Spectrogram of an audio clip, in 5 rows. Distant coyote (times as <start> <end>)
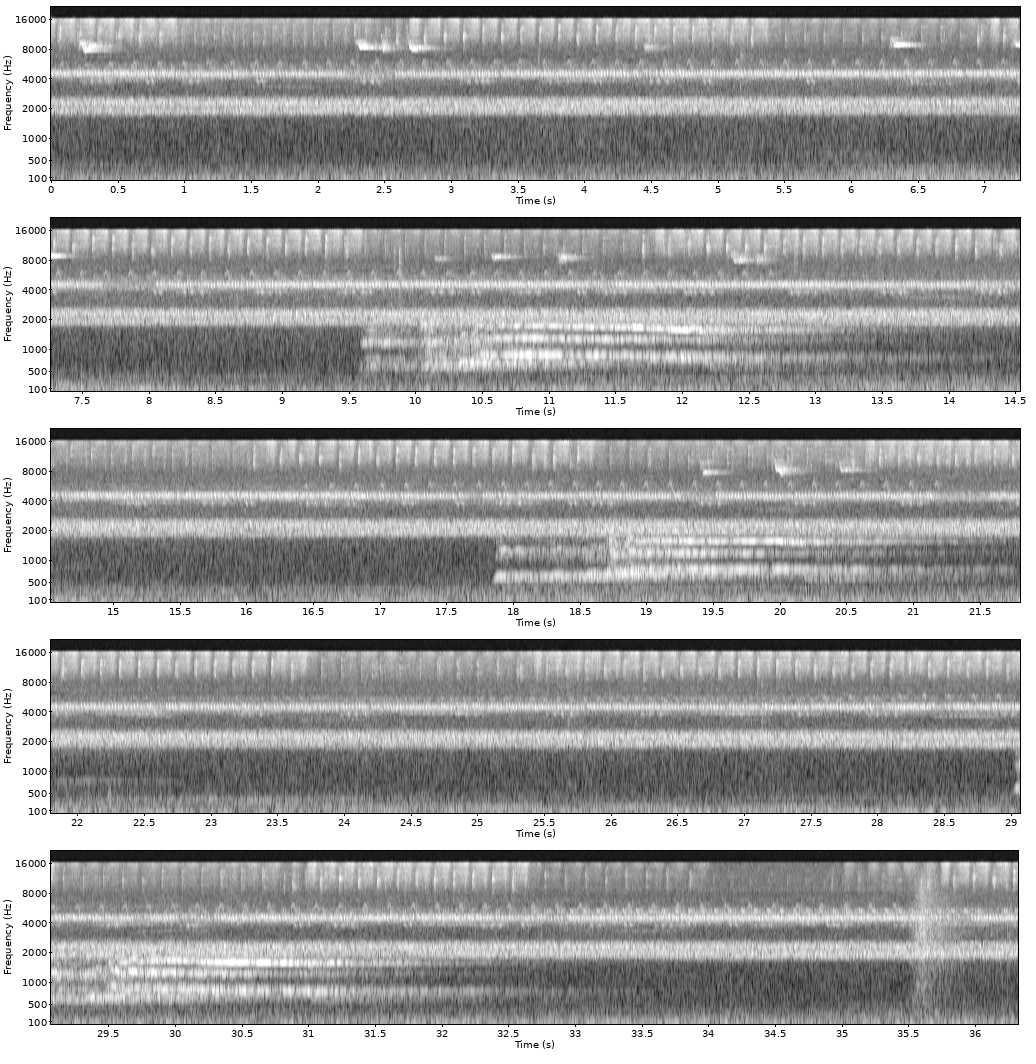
9.5 14.6, 17.3 22.7, 29.0 33.1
